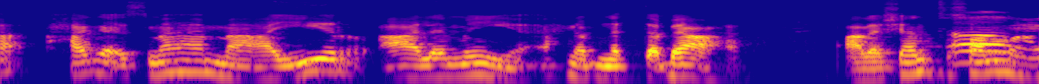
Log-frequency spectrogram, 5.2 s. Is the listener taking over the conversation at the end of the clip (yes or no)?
no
